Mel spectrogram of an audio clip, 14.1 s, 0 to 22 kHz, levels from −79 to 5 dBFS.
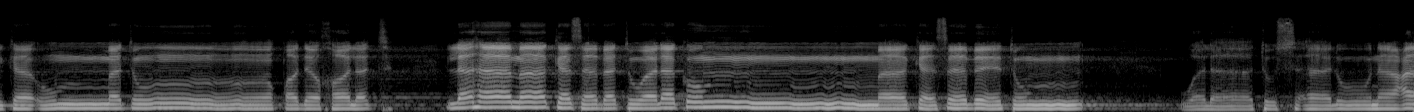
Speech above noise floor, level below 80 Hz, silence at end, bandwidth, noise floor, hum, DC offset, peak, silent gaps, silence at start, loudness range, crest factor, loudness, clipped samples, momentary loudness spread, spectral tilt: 23 dB; -66 dBFS; 0 s; 11.5 kHz; -50 dBFS; none; under 0.1%; -12 dBFS; none; 0 s; 6 LU; 16 dB; -27 LUFS; under 0.1%; 12 LU; -6.5 dB/octave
